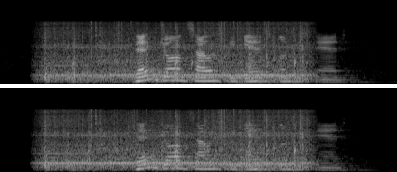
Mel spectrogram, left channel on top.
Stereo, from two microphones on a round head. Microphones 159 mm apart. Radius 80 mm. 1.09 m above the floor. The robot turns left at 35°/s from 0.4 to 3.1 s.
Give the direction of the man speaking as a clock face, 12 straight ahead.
9 o'clock.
